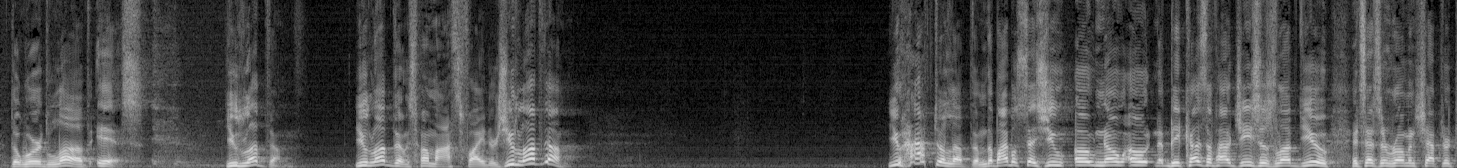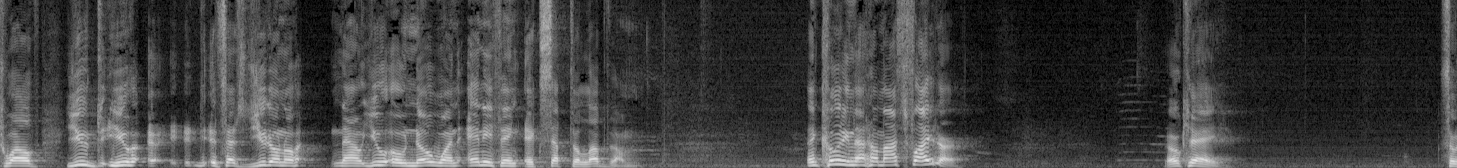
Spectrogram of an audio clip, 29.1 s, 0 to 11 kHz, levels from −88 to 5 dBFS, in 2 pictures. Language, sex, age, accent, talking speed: English, male, 50-69, American, 120 wpm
